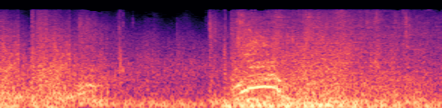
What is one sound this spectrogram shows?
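A loud explosion booms in a video game.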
